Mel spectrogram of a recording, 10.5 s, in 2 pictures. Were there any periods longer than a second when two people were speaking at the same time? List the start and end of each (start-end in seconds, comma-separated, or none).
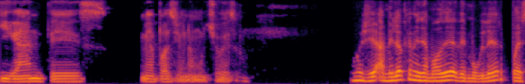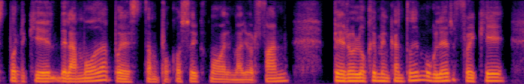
none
